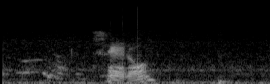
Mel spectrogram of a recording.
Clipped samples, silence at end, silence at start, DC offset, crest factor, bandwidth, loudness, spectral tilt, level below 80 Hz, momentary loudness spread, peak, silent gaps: under 0.1%; 0 s; 0 s; under 0.1%; 22 dB; 16.5 kHz; -32 LUFS; -7 dB/octave; -48 dBFS; 20 LU; -12 dBFS; none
